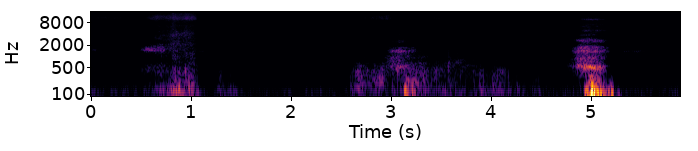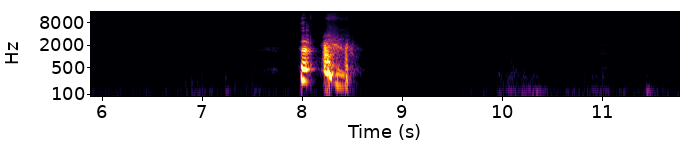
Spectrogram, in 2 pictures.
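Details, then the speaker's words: A person deliberately waiting for a sneeze: gasping build-up breaths, then a quick pair of forceful sneezes in a quiet room. "hang on I'm gonna sneeze well for Scarlett's birthday terrible twos I I'm ready for my sneeze to come for Scarlett"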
